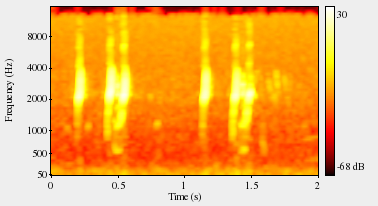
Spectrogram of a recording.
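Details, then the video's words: Quail calling two crisp triplets, a short high note then a rapid double note, separated by about a second, clear over faint background hum. "Quail sound|Batair ki awaz|bedana ovozi|бөдөнө үнү|перепелиный звук|بٹیر کی آواز"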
